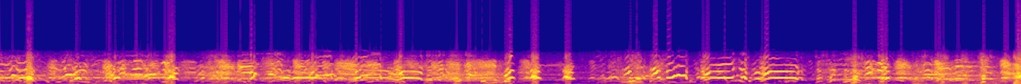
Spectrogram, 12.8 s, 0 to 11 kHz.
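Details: A ten-dog sled team being hooked up for a training run on 16 October 2010: a dense, continuous chorus of high whining yelps and short barks from many dogs, with sharp clicks and knocks throughout.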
